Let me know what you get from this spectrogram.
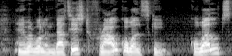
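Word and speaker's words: Kowalski: বে আ এল এস কে কা ই এইটার উচ্চারণটা মানে প্রনান্সিয়েশনটা একটু বলবেন কোবালস কি বললাম না ফ্রাও এটা না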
